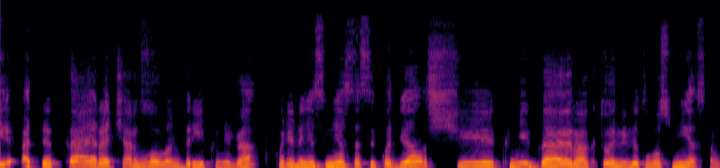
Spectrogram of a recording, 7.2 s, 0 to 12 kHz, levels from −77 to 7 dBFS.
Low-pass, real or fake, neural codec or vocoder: 10.8 kHz; fake; codec, 44.1 kHz, 2.6 kbps, DAC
